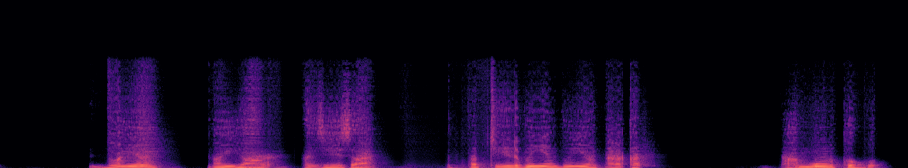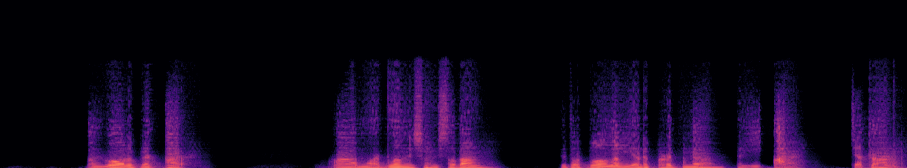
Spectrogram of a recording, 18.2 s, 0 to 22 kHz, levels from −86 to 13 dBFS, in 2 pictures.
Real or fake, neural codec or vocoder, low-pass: fake; codec, 44.1 kHz, 0.9 kbps, DAC; 14.4 kHz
